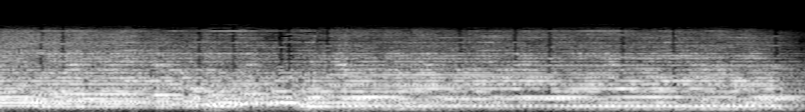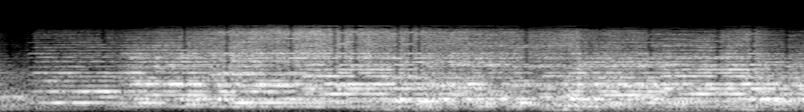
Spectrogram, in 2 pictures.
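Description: Orchestral fanfare produced in Cubase with a sampled orchestral instrument library, playing back as recorded audio: sustained full chords, with a brief break about four seconds in before the next chord.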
